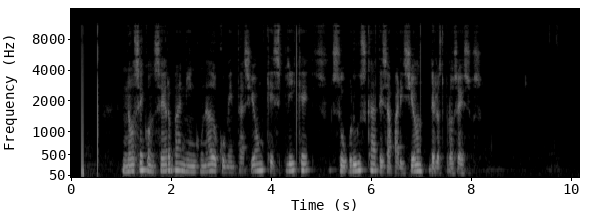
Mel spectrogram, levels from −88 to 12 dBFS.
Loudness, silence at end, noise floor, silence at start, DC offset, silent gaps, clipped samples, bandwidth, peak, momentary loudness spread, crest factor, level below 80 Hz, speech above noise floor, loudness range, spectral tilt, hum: -39 LUFS; 2 s; -81 dBFS; 0.2 s; under 0.1%; none; under 0.1%; 11.5 kHz; -14 dBFS; 11 LU; 26 dB; -68 dBFS; 42 dB; 4 LU; -5 dB/octave; none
